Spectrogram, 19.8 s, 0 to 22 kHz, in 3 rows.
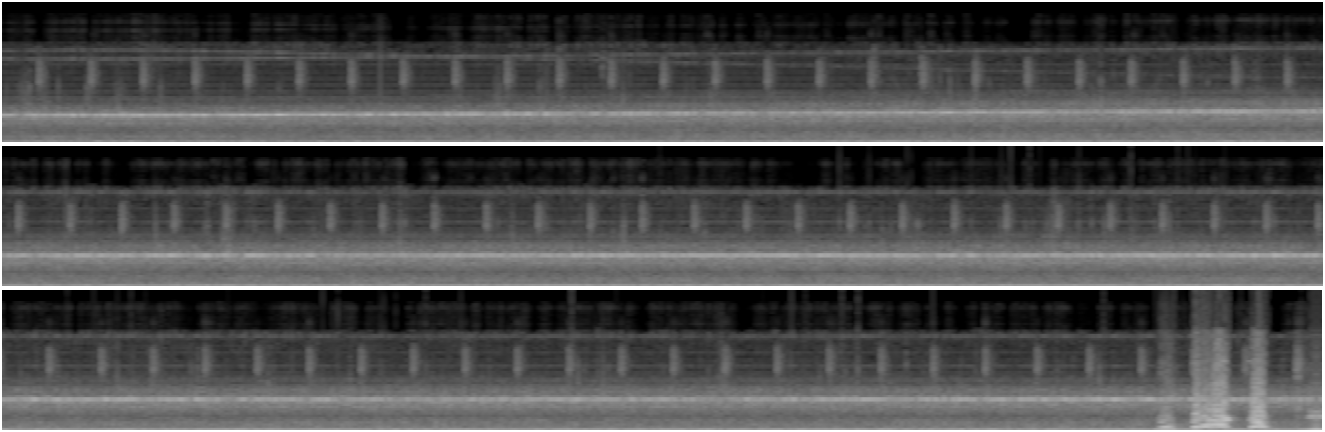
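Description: The Carenado PC-12 turboprop engine in X-Plane 11 spools up during start, a loud, steady whine and roar with a tone that climbs gradually over a constant low hum.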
